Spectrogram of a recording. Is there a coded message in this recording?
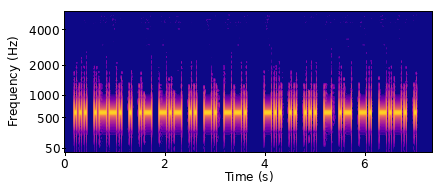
Yes: Morse code from 0.2 to 7.0 s, heard as a keyed tone, about 24 wpm, 600 Hz. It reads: SPEAKING DISTANCE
